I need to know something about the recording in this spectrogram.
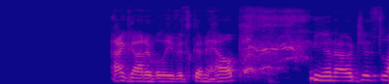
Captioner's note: chuckles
